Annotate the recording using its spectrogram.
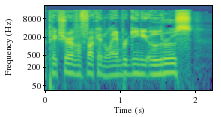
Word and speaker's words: Urus: It's pronounced Urus, but whatever. – Pronounce suck my balls. – I'm gonna pronounce it Urus anyway, so I'm gonna fake a fucking roll on my tongue just to annoy you.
